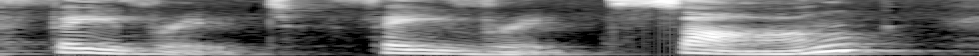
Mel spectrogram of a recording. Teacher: Esse O do favorite não é muito pronunciado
